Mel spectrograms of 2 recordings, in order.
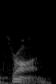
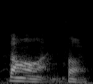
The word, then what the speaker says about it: Thawne: So I was saying it wrong. Yeah. Thawne.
